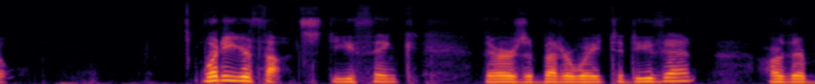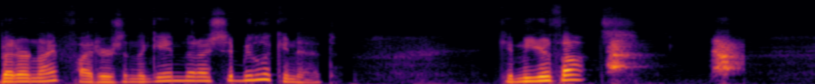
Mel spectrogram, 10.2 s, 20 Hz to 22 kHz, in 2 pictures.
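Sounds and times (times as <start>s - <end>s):
speech: 1.2s - 7.3s, 8.2s - 9.1s
puppy barking: 8.9s - 9.8s.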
